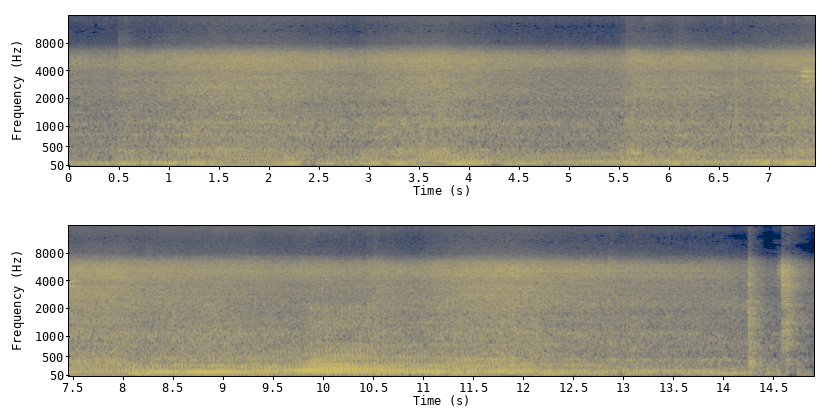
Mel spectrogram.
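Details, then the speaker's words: Automatic scooter take-off after sanding the clutch bell and cleaning the clutch shoes: engine note climbs smoothly with no shudder. The initial take-off vibration is gone. "jadi unit ini sudah kita tes dan getaran pada saat putaran awalnya itu sudah hilang Alhamdulillah ya"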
